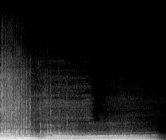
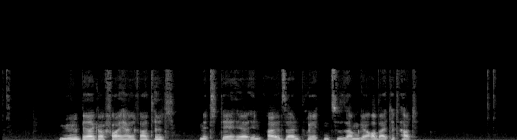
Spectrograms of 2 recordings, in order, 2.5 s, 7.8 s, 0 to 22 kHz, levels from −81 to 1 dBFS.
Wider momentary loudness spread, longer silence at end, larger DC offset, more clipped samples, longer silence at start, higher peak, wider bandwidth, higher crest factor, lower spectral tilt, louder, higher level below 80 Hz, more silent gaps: about the same, 10 LU vs 11 LU; second, 0.15 s vs 1.55 s; neither; neither; second, 0 s vs 0.9 s; first, 0 dBFS vs -6 dBFS; about the same, 11 kHz vs 11.5 kHz; second, 12 dB vs 20 dB; first, -8.5 dB/octave vs -7 dB/octave; first, -13 LUFS vs -24 LUFS; first, -18 dBFS vs -56 dBFS; neither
